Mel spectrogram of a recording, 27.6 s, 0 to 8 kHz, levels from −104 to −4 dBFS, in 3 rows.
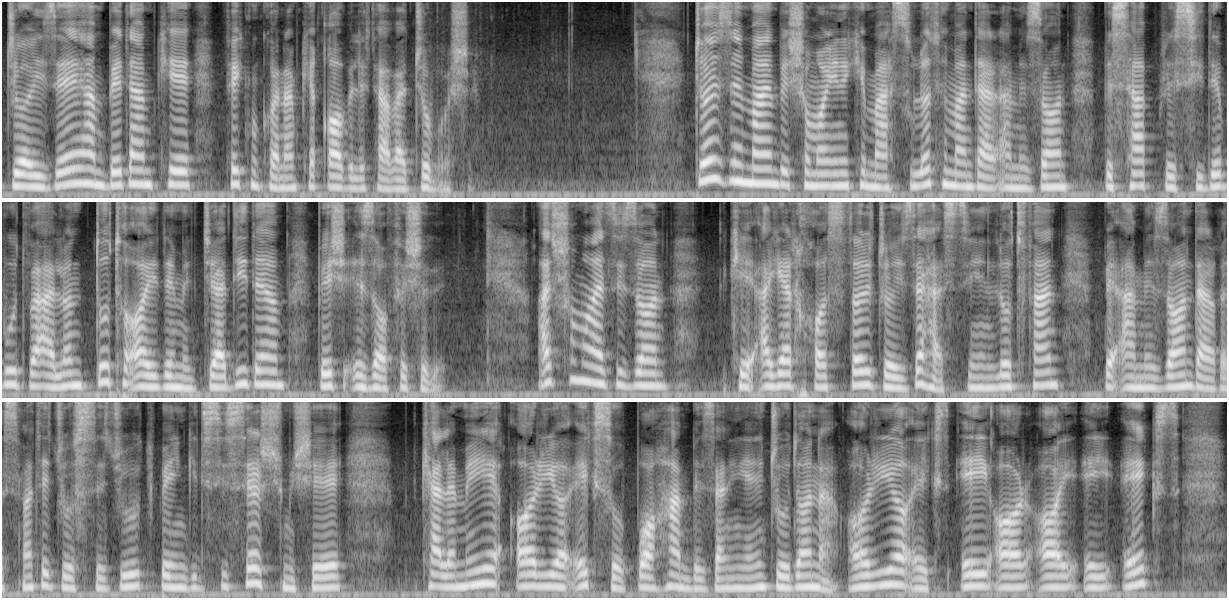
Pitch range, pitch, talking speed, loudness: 160-195 Hz, 175 Hz, 150 wpm, -16 LUFS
